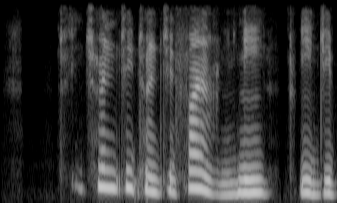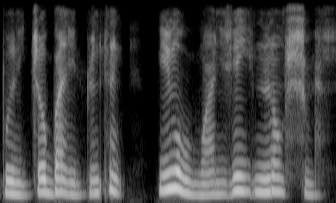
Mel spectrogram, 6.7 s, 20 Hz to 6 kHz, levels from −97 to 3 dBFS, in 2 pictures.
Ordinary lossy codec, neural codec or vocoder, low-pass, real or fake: none; autoencoder, 44.1 kHz, a latent of 192 numbers a frame, MeloTTS; 5.4 kHz; fake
